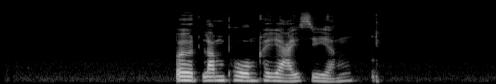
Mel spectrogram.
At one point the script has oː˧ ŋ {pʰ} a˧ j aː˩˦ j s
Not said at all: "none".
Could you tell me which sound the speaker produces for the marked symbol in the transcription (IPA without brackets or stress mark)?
kʰ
